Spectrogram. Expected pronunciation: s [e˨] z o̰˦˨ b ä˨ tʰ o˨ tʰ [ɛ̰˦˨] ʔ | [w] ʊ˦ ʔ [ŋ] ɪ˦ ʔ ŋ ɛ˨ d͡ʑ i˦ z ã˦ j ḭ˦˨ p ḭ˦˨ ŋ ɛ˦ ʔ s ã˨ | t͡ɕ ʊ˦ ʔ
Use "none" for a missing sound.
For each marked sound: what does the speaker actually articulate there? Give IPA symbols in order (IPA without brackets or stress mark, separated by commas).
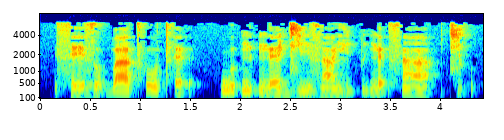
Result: e˨, ɛ˦, w, ŋ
